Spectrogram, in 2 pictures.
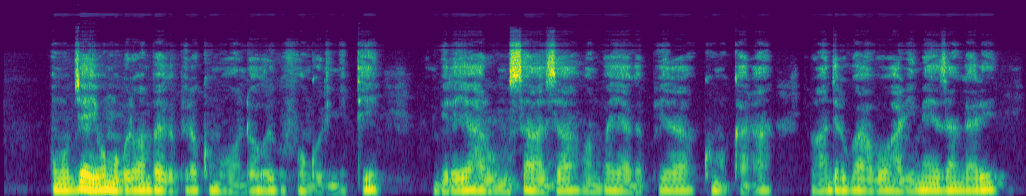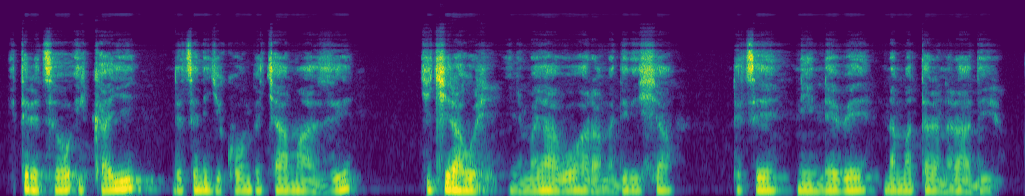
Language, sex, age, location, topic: Kinyarwanda, male, 25-35, Huye, health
